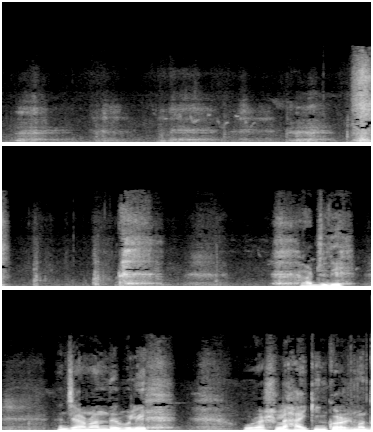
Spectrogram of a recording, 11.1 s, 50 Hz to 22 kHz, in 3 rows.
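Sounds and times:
person breathing hard: 0:00.0 - 0:07.9, 0:08.8 - 0:09.8.

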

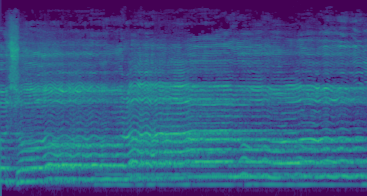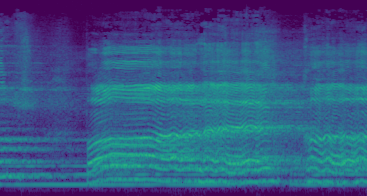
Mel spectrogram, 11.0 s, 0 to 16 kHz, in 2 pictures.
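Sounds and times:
held vocal drone: 0:00.0 - 0:11.0.

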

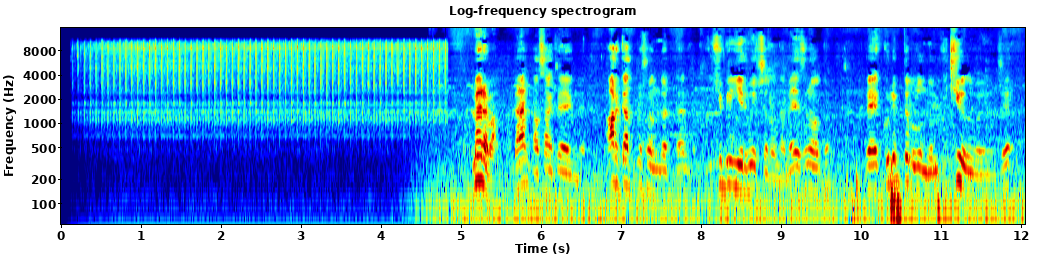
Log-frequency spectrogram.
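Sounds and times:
film camera clicking: 0:00.2 - 0:04.9.

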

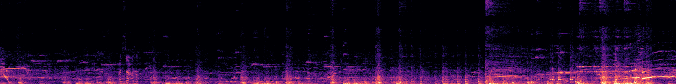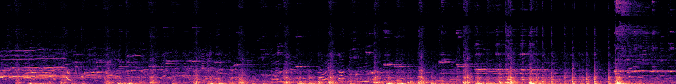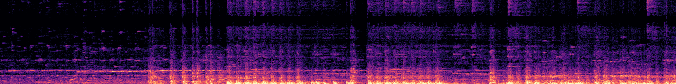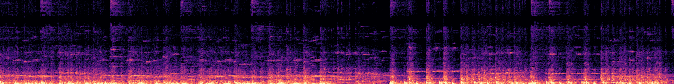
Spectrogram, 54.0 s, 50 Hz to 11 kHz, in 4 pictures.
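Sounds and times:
bell lyres playing melody: 0:00.0 - 0:54.0
marching drums and percussion: 0:00.0 - 0:54.0.

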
